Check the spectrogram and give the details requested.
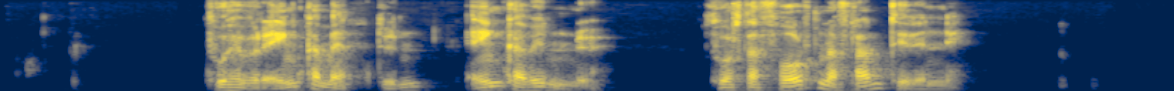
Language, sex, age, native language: Icelandic, male, 30-39, Icelandic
